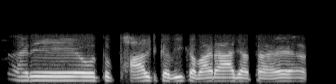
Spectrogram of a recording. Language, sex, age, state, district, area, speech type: Hindi, male, 18-30, Uttar Pradesh, Azamgarh, rural, conversation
